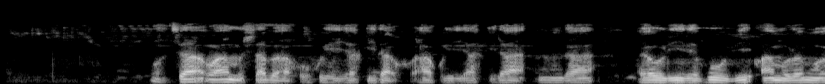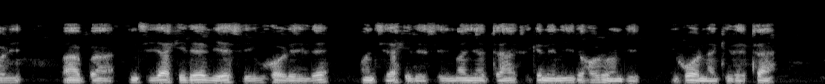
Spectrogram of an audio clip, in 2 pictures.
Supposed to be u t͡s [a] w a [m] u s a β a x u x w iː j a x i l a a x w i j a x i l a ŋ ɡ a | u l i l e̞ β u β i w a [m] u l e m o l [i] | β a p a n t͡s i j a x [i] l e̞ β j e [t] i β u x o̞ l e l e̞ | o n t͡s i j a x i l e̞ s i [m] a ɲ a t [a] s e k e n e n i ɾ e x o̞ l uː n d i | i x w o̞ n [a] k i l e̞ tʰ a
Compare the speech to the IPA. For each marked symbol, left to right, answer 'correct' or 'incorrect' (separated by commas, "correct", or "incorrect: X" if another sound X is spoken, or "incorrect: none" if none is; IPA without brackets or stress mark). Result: correct, correct, correct, correct, correct, incorrect: s, correct, correct, correct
